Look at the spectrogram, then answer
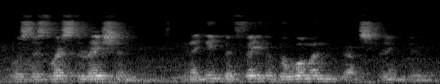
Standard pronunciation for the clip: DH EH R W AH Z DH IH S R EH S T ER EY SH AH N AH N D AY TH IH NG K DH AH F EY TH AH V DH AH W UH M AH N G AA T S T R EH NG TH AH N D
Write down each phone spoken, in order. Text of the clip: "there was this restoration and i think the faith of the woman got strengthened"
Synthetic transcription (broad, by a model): W AH Z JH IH S R EH S T ER EY SH AH N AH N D AY TH IH NG K DH AH F EY TH AH V DH AH W UH M AH N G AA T S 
